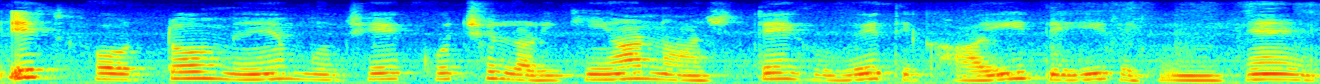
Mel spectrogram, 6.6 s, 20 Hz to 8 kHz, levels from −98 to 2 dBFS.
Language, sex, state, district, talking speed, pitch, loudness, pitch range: Hindi, female, Madhya Pradesh, Katni, 110 wpm, 195 Hz, -22 LUFS, 175-215 Hz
